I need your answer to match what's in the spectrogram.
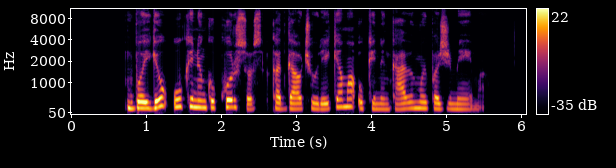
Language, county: Lithuanian, Panevėžys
